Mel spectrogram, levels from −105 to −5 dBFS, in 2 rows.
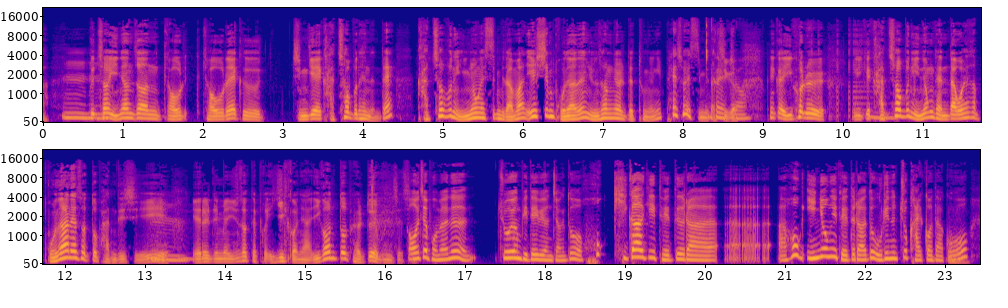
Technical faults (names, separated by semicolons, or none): GSM signalling bursts; GSM phone buzz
